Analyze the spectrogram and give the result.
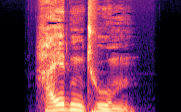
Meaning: paganism
- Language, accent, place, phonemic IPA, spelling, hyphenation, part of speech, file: German, Germany, Berlin, /ˈhaɪ̯dn̩tuːm/, Heidentum, Hei‧den‧tum, noun, De-Heidentum.ogg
